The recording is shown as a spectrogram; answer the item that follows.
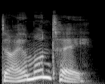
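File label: "diamante", British English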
